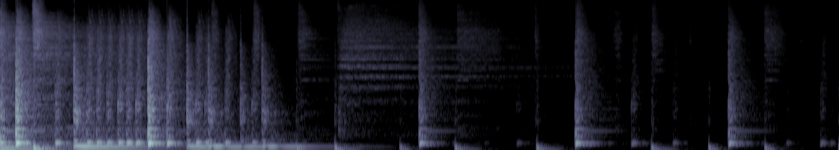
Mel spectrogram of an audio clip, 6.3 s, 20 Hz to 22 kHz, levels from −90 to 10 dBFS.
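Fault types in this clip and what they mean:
Nothing in this music stands out as a technical fault, so there's nothing to list here.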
